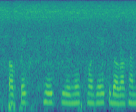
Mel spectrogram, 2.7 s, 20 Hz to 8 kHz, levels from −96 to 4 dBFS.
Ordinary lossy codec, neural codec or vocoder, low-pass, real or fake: none; none; none; real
